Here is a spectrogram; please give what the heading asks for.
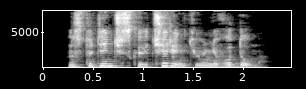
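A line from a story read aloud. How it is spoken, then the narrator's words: Calm reply. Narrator (Russian): спокойно ответила Ева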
